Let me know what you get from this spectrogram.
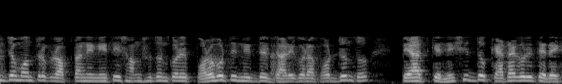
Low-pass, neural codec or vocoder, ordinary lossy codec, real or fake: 3.6 kHz; none; AAC, 24 kbps; real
